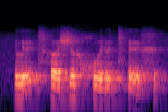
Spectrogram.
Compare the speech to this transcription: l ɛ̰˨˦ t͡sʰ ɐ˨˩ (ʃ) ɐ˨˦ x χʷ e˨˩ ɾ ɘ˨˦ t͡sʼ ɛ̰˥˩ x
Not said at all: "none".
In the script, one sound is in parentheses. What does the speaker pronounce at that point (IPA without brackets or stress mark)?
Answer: ʃ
